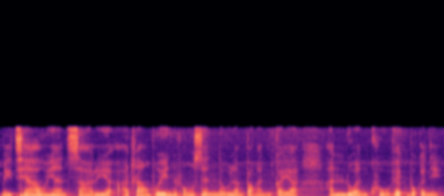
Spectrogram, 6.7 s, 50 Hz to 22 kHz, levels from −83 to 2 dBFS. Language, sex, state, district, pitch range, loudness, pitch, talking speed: Mizo, female, Mizoram, Aizawl, 165-200 Hz, -18 LUFS, 175 Hz, 170 wpm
